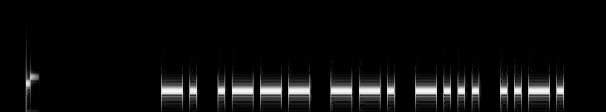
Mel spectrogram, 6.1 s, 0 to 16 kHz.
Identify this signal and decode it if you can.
Morse code, heard as a keyed tone, about 17 wpm, 700 Hz. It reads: NJGBF
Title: Code Groups - 5 Letters - 17wpm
